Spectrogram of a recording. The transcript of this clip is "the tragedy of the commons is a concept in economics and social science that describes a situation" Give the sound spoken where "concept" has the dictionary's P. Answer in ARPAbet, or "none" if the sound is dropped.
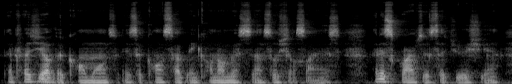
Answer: P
